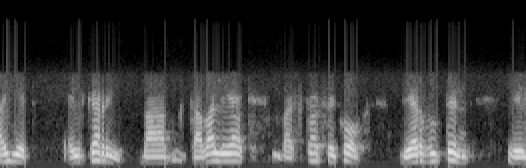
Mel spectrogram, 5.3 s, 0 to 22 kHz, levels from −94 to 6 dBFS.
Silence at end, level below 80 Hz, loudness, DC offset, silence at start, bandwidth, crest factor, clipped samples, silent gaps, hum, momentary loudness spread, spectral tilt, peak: 0 s; -60 dBFS; -17 LUFS; under 0.1%; 0 s; 3.9 kHz; 16 dB; under 0.1%; none; none; 10 LU; -9.5 dB/octave; 0 dBFS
